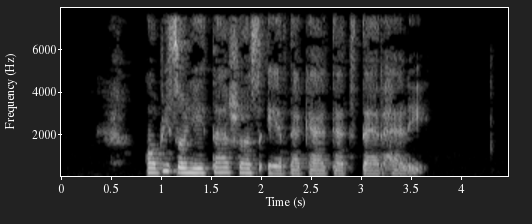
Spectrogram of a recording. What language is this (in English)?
Hungarian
